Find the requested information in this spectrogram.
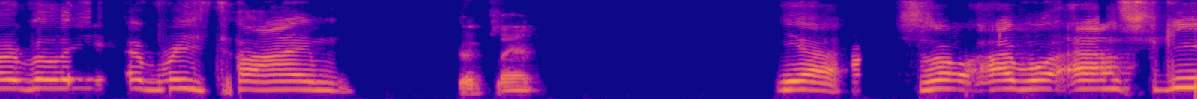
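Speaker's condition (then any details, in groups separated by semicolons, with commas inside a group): Hydrocephalus with shunt failure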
